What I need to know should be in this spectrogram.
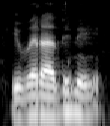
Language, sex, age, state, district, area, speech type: Malayalam, male, 45-60, Kerala, Wayanad, rural, spontaneous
